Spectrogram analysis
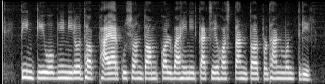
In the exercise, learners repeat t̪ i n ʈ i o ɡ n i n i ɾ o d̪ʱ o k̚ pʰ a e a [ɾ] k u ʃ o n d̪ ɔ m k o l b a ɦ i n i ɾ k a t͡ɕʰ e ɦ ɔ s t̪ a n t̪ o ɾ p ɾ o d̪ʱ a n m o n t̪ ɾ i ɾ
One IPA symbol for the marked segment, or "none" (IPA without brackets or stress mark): ɾ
